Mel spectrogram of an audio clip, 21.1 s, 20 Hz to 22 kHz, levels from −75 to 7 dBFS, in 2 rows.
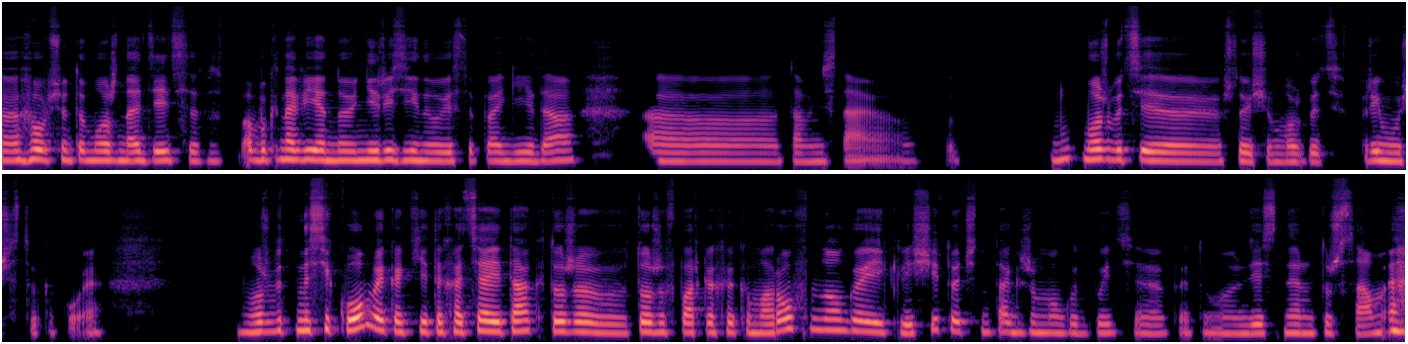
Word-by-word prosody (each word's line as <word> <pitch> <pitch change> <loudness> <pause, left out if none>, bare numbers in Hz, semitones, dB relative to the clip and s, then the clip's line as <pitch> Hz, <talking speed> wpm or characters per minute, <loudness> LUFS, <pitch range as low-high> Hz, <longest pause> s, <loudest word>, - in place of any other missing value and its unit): э, 185 0 +1
в 185 +3 0
общем-то 195 -2 +1
можно 180 -1 +1
одеть 180 +1 0
з 170 -1 -8
обыкновенную, 195 -1 +2
не 185 0 +4
резиновые 180 -2 0
сапоги, 175 -1 -4
да. 185 +3 -3 0.6
Э, 165 -1 -5
там, 160 -1 -8
не 165 - -7
знаю, 205 +4 -9
вот, 175 0 -19 1.0
ну, 200 +3 -5
может 205 0 +3
быть, 195 0 -1
э, 170 -3 +1
что 175 - -5
еще 155 -1 -5
может 155 0 -5
быть, 160 -2 -9
преимущество 170 -3 -3
какое, 180 +1 -13 1.0
может 190 +1 0
быть, 220 0 -5
насекомые 230 +4 +6
какие-то, 195 -2 0
хотя 195 +2 +5
и 200 - +9
так 210 +1 +3
тоже-тоже 185 -2 +3
в 185 - -16
парках 185 0 -1
и 185 - +1
комаров 190 +8 +1
много, 225 -2 +1
и 190 -2 +4
клещи 180 +3 -3
точно 205 -4 -4
также 185 0 -4
могут 175 -2 -5
быть, 175 +1 -8
э, 165 0 -8
поэтому 175 -2 -9
здесь 170 0 -3
наверно 170 -2 -3
то 175 - -6
же 170 - -2
самое. 165 +3 -4
180 Hz, 150 wpm, -21 LUFS, 170-195 Hz, 1.0 s, и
